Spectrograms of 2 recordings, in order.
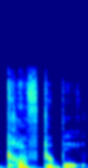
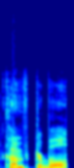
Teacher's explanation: That middle O and the R basically vanish into thin air. The A just becomes this lazy grunt sound.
